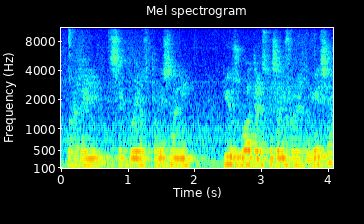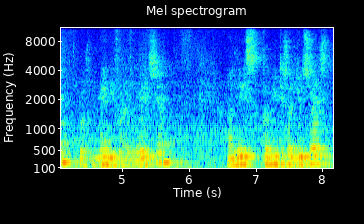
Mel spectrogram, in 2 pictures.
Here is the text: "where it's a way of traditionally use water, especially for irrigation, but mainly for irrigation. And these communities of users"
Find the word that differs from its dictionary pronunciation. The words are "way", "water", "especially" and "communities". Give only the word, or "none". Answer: communities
